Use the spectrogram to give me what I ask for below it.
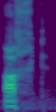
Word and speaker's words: acht: That's why I keep saying acht. Okay, acht, as widely stretched lips as possible, acht. Okay, and as deep from the throat as possible.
